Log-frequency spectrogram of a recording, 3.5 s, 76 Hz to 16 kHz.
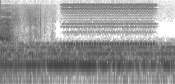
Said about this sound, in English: It's about 1 o'clock. Classroom phone rings.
